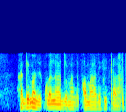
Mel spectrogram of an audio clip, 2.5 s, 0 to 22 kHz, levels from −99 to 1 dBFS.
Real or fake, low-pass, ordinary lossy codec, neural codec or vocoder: fake; 3.6 kHz; none; codec, 44.1 kHz, 2.6 kbps, SNAC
